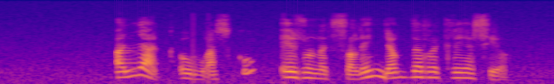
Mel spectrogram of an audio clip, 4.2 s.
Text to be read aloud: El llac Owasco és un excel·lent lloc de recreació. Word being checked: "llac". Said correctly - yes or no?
yes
